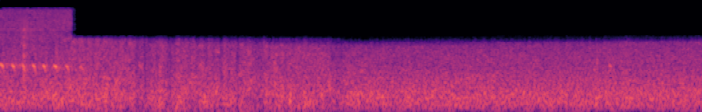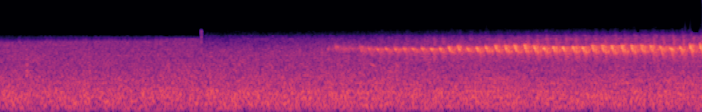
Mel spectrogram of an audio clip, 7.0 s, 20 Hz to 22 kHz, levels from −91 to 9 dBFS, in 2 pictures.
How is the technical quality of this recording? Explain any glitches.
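The technical quality is poor for almost the entire clip because of a call bitrate drop. From 0.36 s to the end, the encoder's bit budget collapses, which fits a fall from about 32 kbps to 7 kbps. Everything is coded more coarsely, and the bandwidth narrows from 20 kHz to 6 kHz. The sound turns rough and muffled, at its worst for 1.37 s. On a spectrogram, energy above 6 kHz vanishes.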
